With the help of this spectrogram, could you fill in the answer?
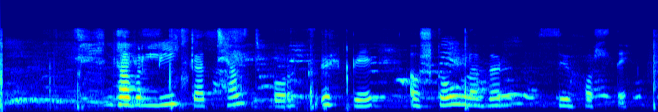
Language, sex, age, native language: Icelandic, female, 11, Icelandic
